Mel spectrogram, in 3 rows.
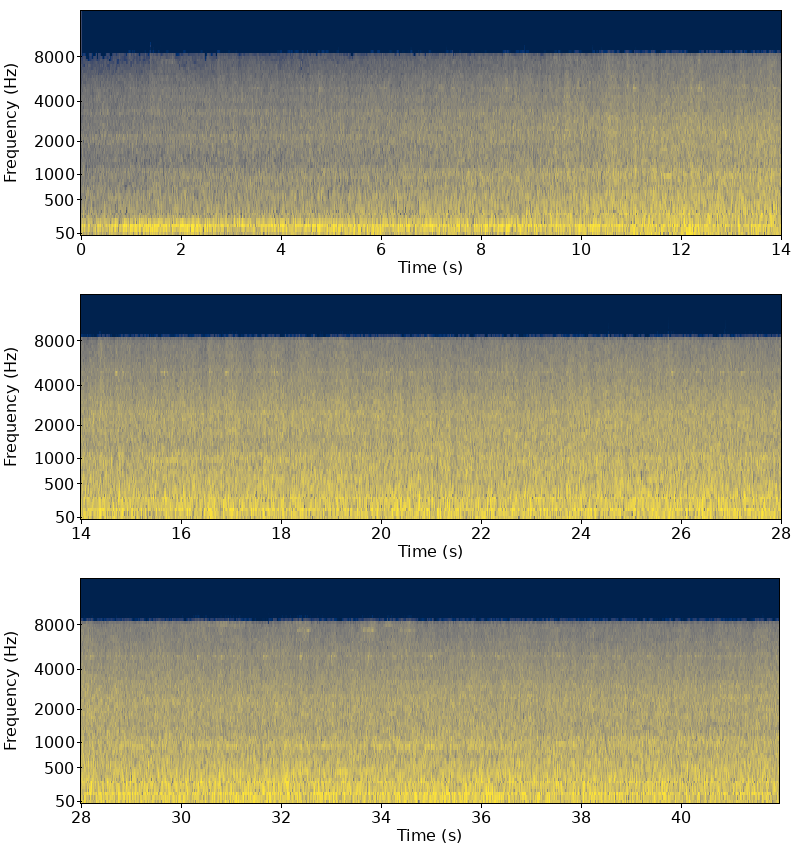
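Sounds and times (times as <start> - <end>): train wheels rumbling on rail: 0.0 - 41.9
thin wheel squeal: 30.1 - 36.3.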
